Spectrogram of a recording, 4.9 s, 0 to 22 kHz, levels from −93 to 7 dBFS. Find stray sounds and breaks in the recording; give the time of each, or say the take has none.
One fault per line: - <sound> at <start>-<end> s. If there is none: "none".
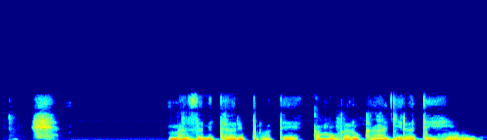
none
